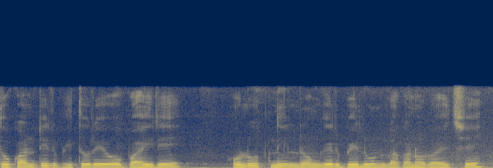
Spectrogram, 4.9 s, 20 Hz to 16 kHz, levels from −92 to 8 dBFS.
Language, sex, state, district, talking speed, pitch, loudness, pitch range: Bengali, male, West Bengal, Alipurduar, 120 wpm, 140 Hz, -12 LUFS, 130-145 Hz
